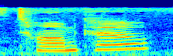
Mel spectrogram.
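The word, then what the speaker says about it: Tomko: My name is Lieutenant Colonel Tomco. That's spelled. Last name is Tommco.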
